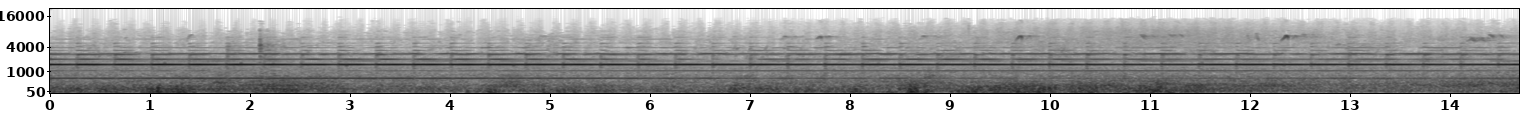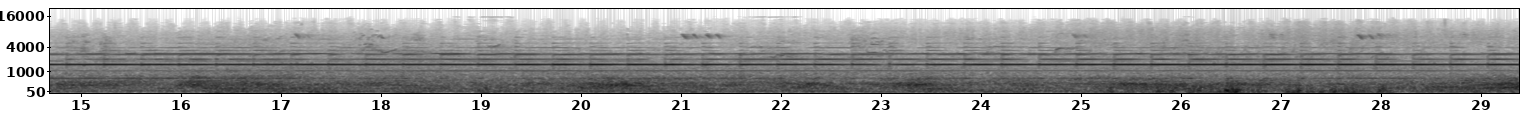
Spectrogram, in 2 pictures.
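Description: A yellow diesel railcar and a 4000-class electric train rolling slowly toward the listener on curved track: a low uneven rumble of engines and wheels that swells and fades, under a steady high-pitched whine held at one pitch throughout.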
